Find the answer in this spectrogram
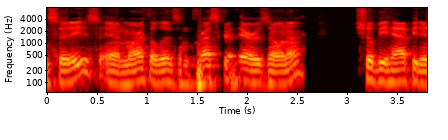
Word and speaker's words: Prescott: in the twin cities and martha lives in prescott arizona she'll be happy to know that i pronounced prescott correctly she taught me to do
